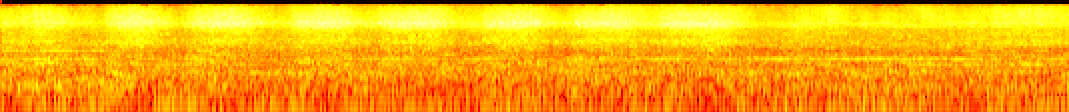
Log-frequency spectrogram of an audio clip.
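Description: Blueberry colour sorting machine running: a steady mechanical rattle and hum, with a high hiss that swells and fades about every three-quarters of a second and dies away after about five seconds.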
